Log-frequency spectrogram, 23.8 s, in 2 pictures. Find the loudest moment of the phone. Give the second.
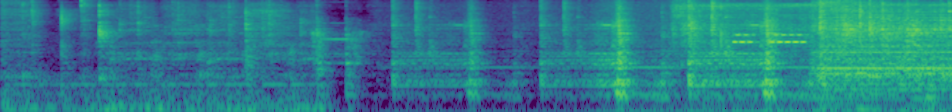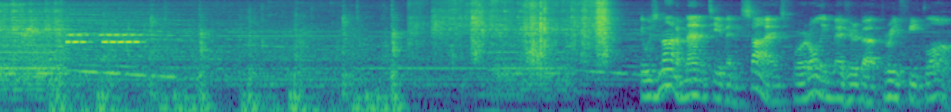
13 s.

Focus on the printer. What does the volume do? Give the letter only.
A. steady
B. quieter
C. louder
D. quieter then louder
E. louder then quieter
E.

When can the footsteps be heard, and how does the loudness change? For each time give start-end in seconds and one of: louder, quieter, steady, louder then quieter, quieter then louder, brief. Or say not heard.
8.3-19.6 louder.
